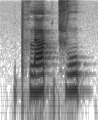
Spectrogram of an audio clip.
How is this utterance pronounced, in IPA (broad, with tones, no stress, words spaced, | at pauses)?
pʰla˥˩k̚t͡ɕoː˥˩p̚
